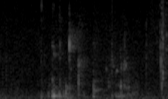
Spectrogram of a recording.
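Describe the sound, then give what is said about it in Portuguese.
A tiny sip of water from a small water bottle picked up with two fingers and tipped: faint wet mouth clicks and a soft swallow, brief and quiet, with no talking. “Peguei com dois dedos, virei, dei um golinho mínimo.”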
